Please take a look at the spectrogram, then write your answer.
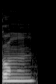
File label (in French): "gong1", chinois; Cours-de-Chinois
